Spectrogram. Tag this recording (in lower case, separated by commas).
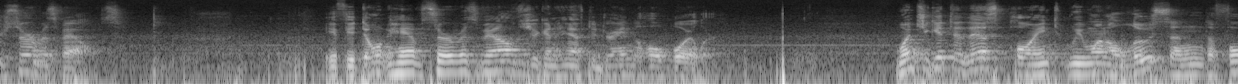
speech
